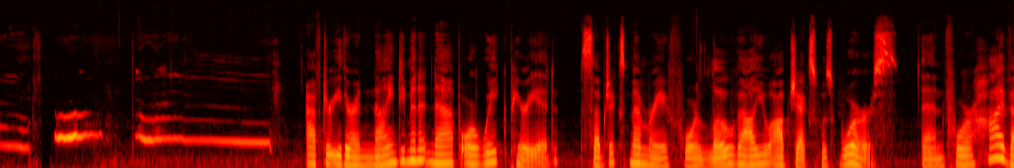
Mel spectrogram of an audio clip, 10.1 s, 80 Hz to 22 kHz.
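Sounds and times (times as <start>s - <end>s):
cat meowing: 0.0s - 2.8s
speech: 3.1s - 10.1s.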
